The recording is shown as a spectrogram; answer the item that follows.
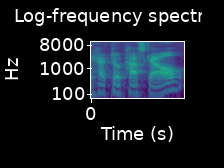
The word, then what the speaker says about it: hectopascal: but this commenter thought I should just say hectopascal out loud every single time. So I looked it up, the pronunciation, and here it is really quickly.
